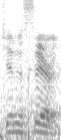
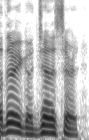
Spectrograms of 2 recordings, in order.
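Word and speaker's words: Gennesaret: Genesaret. – There you go. Genesaret.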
